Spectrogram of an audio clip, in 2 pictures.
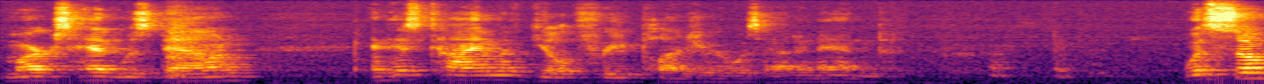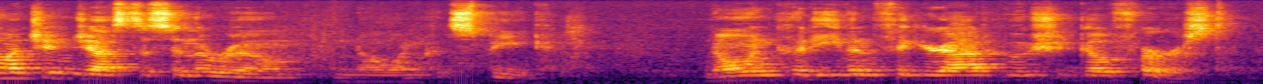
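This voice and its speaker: A man's voice: medium pitch, lively intonation, unhurried, pushed and bright. A man reading his own story aloud in a dramatic, emphatic storytelling manner. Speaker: author reading own work. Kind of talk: live literary reading, scripted narration. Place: bookstore reading event before an audience. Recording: distant mic, echoey room, faint noise.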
